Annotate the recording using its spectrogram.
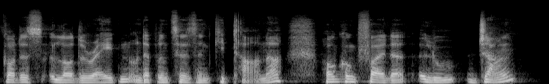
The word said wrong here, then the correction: Liu Kang: Habe ich das jetzt, oder wie wird er richtig ausgesprochen? – Liu Kang, glaube ich, wird er ausgesprochen. Kang.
